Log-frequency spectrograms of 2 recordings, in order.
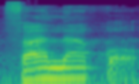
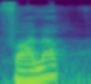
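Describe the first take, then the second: First: The final q ends with a bouncing echo. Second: The final q stops flat without an echo. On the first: The speaker calls it right. "ഇങ്ങനെ തന്നെ ഉച്ചരിക്കണം" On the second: The speaker calls it wrong. "ഖൽഖല അഥവാ ചലനശബ്ദം എന്ന ആ ഒരു സിഫത്ത് കൊടുക്കാതെ"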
